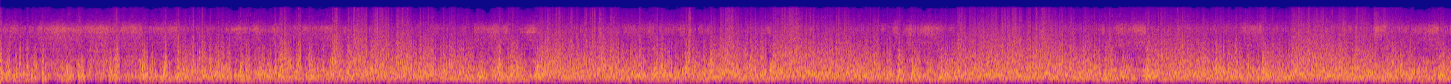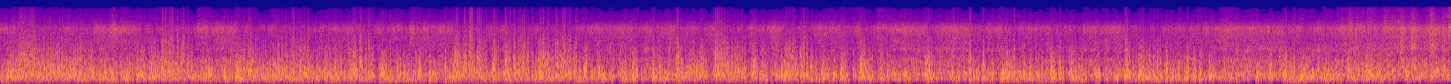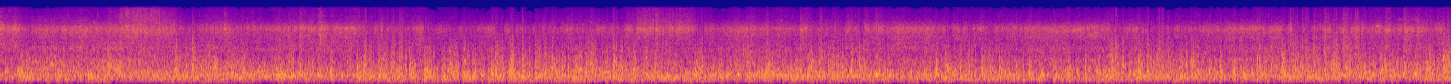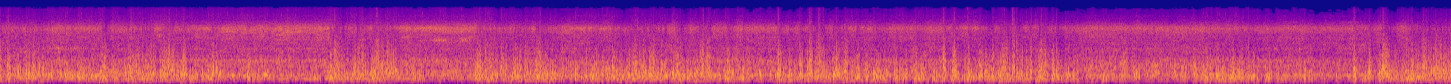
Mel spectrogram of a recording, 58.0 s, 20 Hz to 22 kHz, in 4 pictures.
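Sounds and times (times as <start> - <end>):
train wheel and rail noise: 0.0 - 58.0.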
